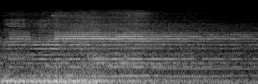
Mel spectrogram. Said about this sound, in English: I want to weep. Hundreds, thousands of cars, of bicycles, motorcycles, people of all kinds, all colors, all ages, beeping, honking, shouting, waving handmade signs out of the window.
